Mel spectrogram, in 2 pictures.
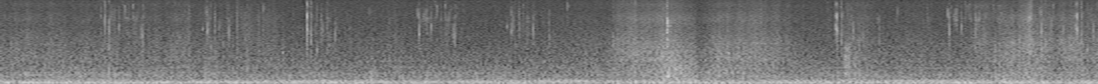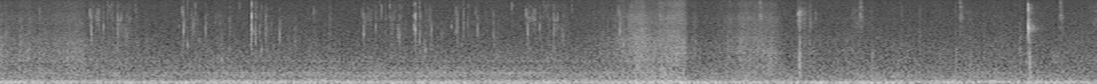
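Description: Small objects click and tap when handled close by.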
